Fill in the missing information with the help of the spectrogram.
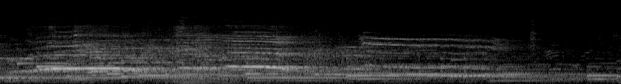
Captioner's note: cheers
